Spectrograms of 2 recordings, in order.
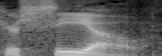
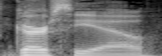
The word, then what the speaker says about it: Guercio: It's Guercio. Guercio. I got the accent on the wrong syllable.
